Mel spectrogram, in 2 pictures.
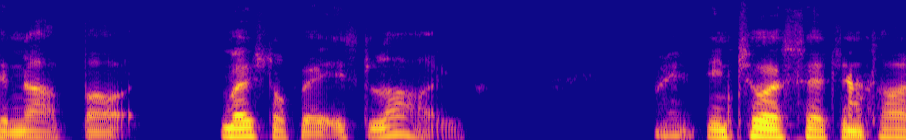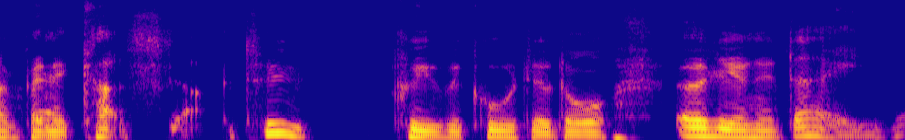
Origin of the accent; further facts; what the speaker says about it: England, United Kingdom; moved away; I'm originally from England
